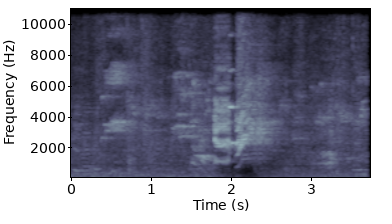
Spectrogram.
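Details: Captive eclectus parrots at Mysore Zoo give one loud, rasping squawk midway, briefly doubled, after softer high-pitched chatter and scratchy calls, with low background noise throughout.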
